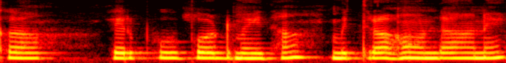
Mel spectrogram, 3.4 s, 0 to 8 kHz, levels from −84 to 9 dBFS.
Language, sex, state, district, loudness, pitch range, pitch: Telugu, female, Andhra Pradesh, Krishna, -15 LUFS, 245-255 Hz, 250 Hz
